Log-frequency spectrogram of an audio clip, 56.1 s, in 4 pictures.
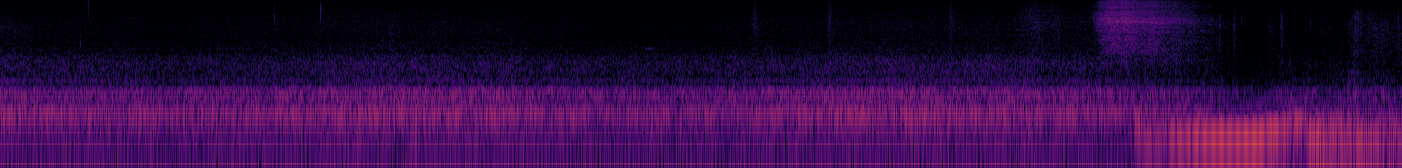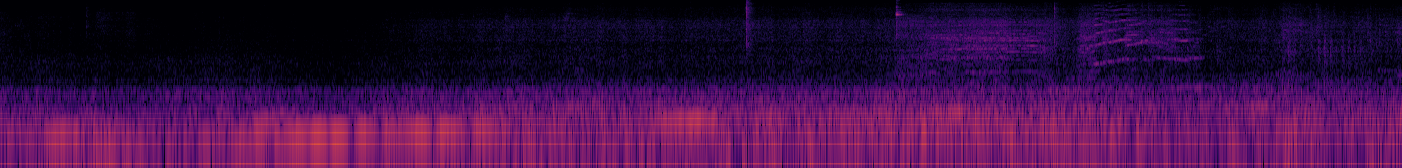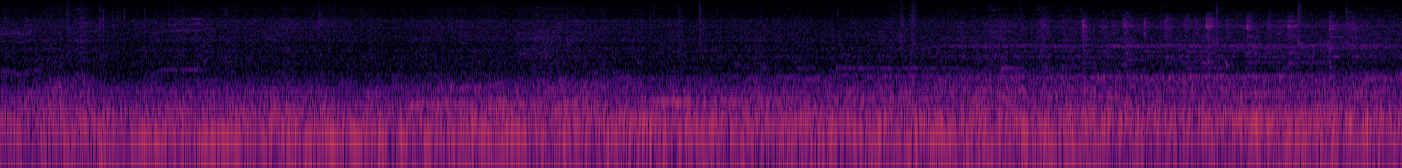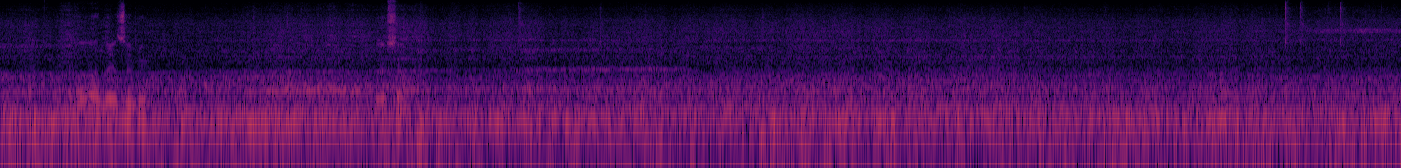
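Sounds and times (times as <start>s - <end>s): wheels rumbling on track: 0.0s - 56.0s
high squeal: 23.0s - 26.1s.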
